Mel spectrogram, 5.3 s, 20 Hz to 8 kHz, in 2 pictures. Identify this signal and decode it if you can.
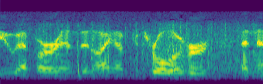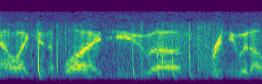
Emergency Alert System (SAME) tones, heard as harsh buzzing bursts, with speech. It is heard from 1.1 to 4.1 s.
